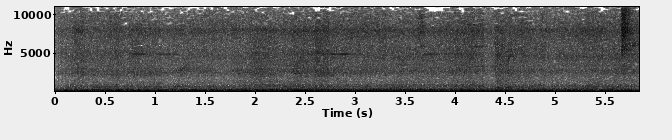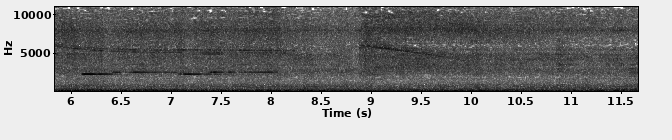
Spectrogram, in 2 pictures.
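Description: Interior of a Keikyu New 1000 series electric train standing at a platform: a steady low hum and rumble from the car. About six seconds in, a few short high beeps sound, the door chime as the doors close.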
